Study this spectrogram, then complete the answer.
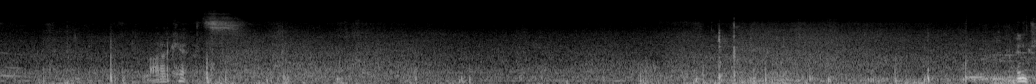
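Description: Waves wash gently against rocks in the distance.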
